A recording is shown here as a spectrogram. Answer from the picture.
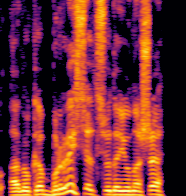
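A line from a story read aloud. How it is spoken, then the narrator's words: Stern. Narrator (Russian): вслух строго сказал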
